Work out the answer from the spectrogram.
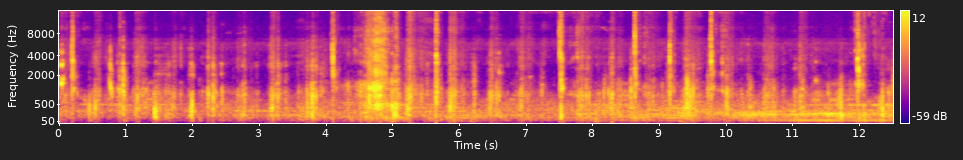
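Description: Close-miked chewing and crunching of crispy deep-fried pork knuckle (crispy pata), full of short wet mouth clicks, with one louder mouth noise about five seconds in.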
